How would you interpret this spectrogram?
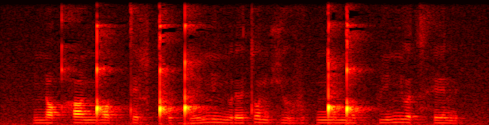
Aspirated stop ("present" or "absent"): present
